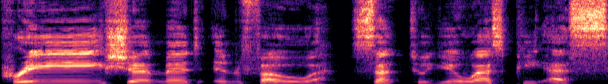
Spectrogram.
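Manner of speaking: very slow, high preschool read-along voice. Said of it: "let's everybody read together like we're in preschool".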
